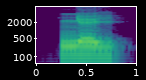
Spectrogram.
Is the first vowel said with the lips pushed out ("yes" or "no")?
no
